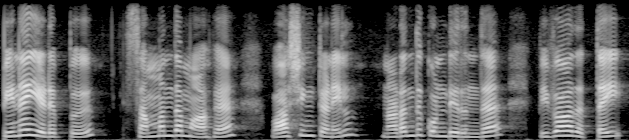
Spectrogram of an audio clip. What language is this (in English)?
Tamil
